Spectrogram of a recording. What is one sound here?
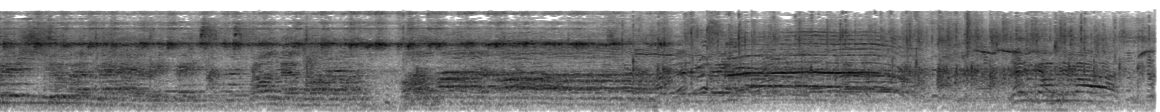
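An older man sings loudly.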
